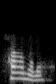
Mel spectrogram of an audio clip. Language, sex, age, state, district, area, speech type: Kannada, female, 30-45, Karnataka, Vijayanagara, rural, conversation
